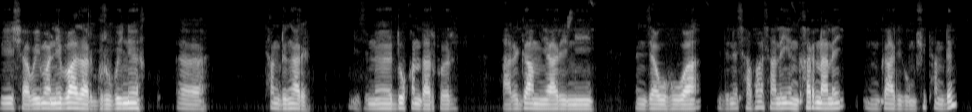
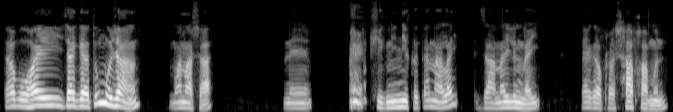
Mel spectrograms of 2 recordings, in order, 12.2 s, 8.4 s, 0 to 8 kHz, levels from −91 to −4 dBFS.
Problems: none marked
